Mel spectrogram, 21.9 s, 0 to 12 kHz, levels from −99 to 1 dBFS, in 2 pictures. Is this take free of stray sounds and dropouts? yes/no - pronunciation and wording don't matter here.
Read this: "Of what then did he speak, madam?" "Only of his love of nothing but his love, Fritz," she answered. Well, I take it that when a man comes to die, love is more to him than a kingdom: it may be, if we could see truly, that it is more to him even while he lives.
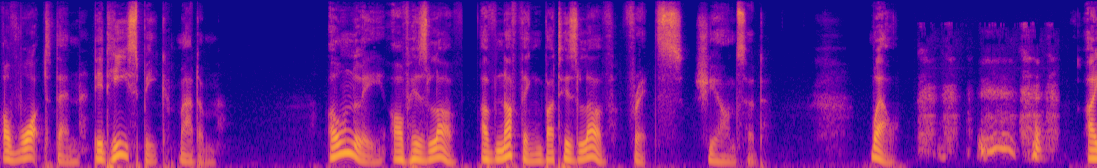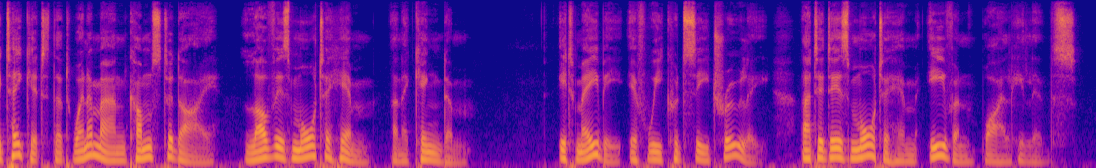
no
